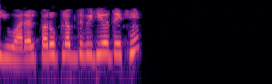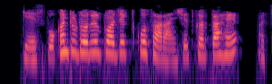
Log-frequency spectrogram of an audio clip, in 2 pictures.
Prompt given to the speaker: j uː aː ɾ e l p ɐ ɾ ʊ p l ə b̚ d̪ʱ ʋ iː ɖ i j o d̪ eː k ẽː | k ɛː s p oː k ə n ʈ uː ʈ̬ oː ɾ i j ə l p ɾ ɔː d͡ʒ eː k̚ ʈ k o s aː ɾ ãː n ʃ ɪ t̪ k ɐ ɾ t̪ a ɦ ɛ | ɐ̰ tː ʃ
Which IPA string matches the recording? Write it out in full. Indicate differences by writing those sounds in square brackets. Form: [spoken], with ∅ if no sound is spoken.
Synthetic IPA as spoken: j uː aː ɾ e l p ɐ ɾ ʊ p l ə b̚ d̪ʱ ʋ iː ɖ i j o d̪ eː [kʰ] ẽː | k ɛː s p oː k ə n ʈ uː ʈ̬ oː ɾ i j ə l p ɾ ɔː d͡ʒ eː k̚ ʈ k o s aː ɾ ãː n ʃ ɪ t̪ k ɐ ɾ t̪ a ɦ ɛ | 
